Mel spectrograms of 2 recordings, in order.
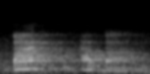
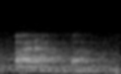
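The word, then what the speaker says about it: Barabba: pedem que solta baraba em italiano ainda se pronuncia desta forma bar abá baraba O Filho do pai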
